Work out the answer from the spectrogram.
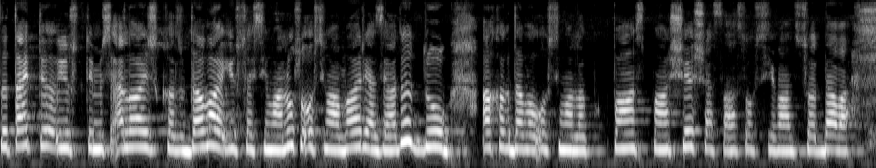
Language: Kashmiri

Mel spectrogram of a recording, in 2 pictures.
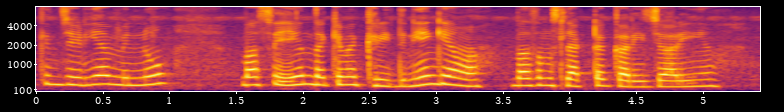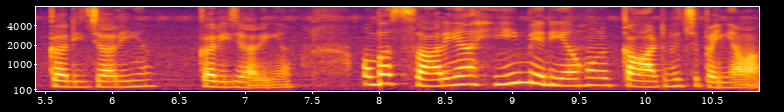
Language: Punjabi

